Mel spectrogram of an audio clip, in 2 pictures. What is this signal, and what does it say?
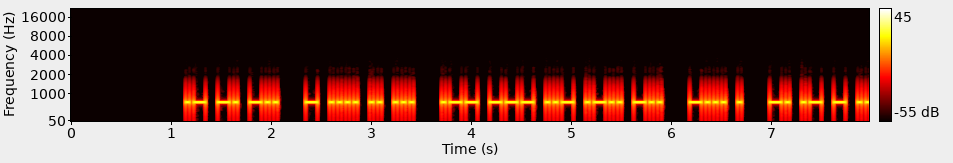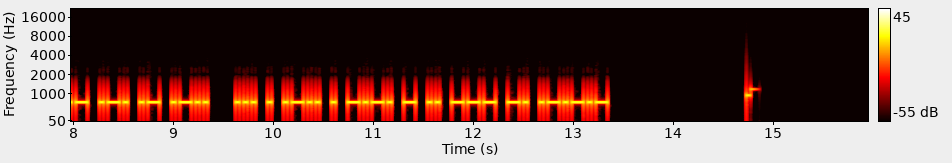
Morse code, heard as a keyed tone, about 30 wpm, 700 Hz. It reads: AND THIS WOULD BE NATURAL SELECTION.
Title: Sentences from Top 1400 Words 30wpm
